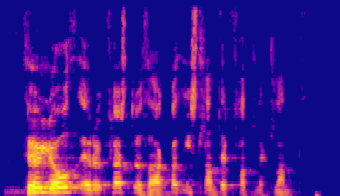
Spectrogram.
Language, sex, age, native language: Icelandic, male, 30-39, Icelandic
